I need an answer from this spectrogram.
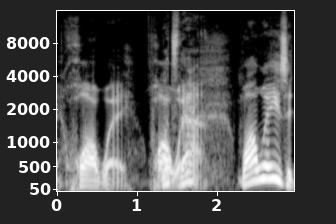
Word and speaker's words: Huawei: They have a Huawei phone. I'm saying it wrong. Apparently, people correct me. Huawei.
